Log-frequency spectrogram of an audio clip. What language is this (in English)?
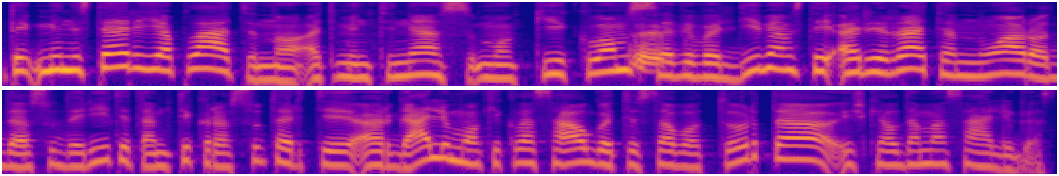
Lithuanian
